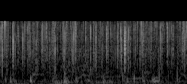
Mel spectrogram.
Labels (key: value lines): label: biophony, cascading saw
recorder: SoundTrap 600 or HydroMoth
